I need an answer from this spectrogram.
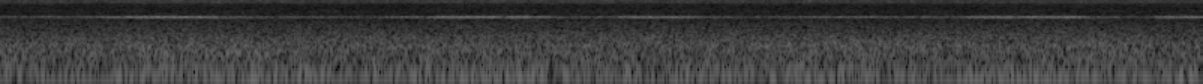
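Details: Crickets singing at night on the southern coast of Crimea in a night breeze: a steady high-pitched trill with pulses that swell and fade, over a soft broadband hiss and a faint high shimmer of other insects.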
